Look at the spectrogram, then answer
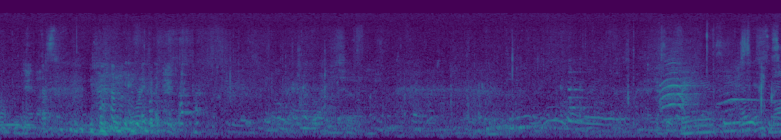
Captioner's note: chuckles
